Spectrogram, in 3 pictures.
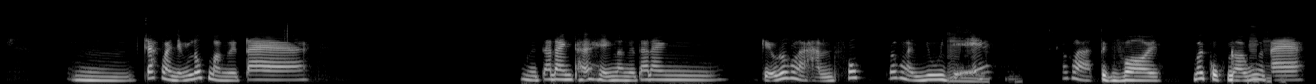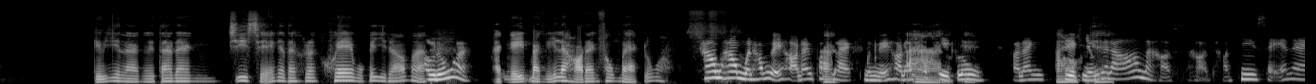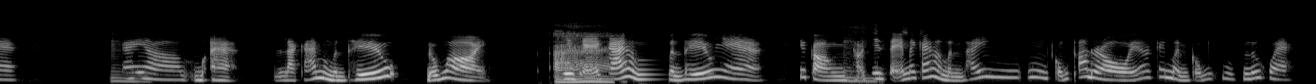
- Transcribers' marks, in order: static; tapping; other noise; distorted speech; laugh; other background noise
- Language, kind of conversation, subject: Vietnamese, advice, Bạn thường so sánh bản thân với người khác trên mạng xã hội như thế nào?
